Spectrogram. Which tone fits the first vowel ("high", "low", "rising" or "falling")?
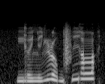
low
